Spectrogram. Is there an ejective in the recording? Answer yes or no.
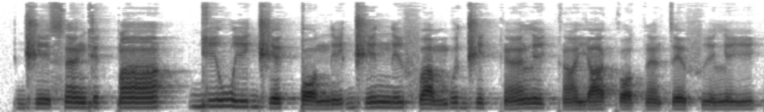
no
